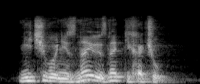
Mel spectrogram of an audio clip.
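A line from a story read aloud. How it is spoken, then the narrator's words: Angry female hare. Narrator (Russian): сердито ответила зайчиха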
